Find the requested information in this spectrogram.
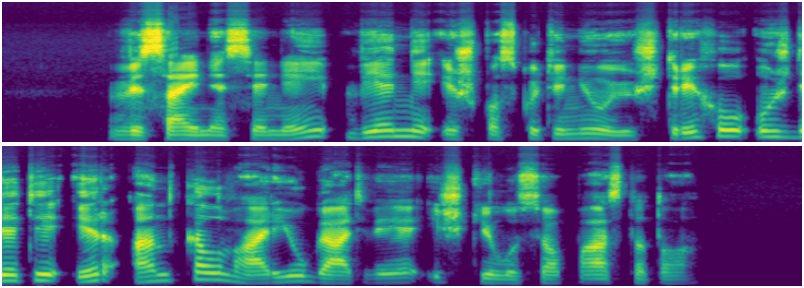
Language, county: Lithuanian, Panevėžys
